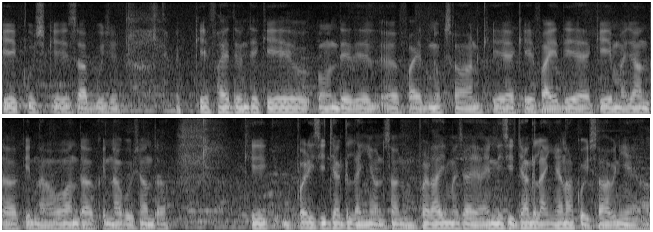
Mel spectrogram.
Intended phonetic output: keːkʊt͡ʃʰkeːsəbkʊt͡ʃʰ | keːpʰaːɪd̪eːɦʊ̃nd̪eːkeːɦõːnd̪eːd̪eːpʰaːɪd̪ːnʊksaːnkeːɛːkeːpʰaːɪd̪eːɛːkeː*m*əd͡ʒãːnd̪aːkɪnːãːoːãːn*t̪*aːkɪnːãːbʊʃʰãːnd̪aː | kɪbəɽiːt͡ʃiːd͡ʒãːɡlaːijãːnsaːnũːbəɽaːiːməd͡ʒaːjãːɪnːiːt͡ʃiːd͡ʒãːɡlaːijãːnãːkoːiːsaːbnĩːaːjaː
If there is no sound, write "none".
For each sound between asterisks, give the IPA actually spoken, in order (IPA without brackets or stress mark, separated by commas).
m, d̪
